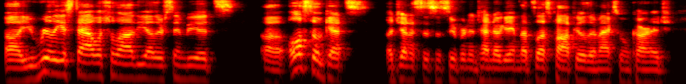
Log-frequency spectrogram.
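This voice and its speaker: A man co-hosting a podcast, talking in a casual, animated, rambling way with fillers and restarts. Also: mid-range voice, fast talker. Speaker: podcast co-host.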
